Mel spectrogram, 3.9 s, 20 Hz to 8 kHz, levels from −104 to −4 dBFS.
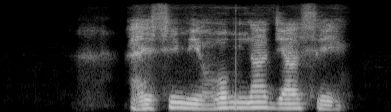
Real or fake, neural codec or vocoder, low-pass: fake; codec, 32 kHz, 1.9 kbps, SNAC; 7.2 kHz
